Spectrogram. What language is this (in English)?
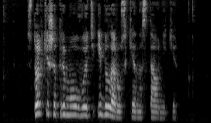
Belarusian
